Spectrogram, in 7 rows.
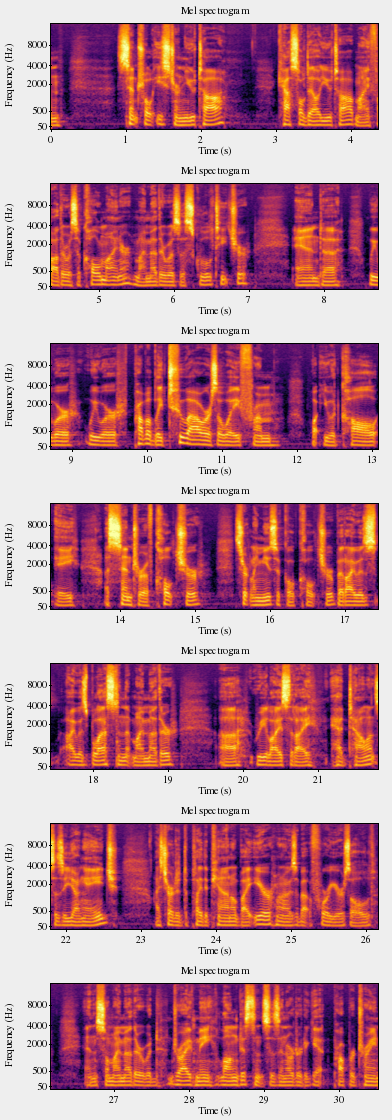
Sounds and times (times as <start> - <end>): Speech: 0.0 - 0.2, 0.9 - 2.4, 3.0 - 7.0, 7.6 - 30.5.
